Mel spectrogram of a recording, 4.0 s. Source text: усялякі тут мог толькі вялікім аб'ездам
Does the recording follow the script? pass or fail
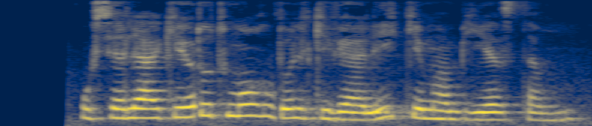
pass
